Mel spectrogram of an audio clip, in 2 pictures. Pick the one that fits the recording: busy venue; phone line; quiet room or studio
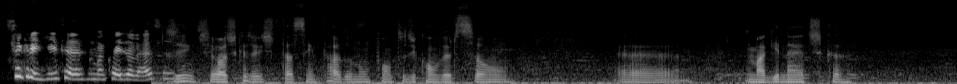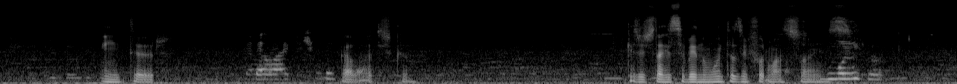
busy venue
